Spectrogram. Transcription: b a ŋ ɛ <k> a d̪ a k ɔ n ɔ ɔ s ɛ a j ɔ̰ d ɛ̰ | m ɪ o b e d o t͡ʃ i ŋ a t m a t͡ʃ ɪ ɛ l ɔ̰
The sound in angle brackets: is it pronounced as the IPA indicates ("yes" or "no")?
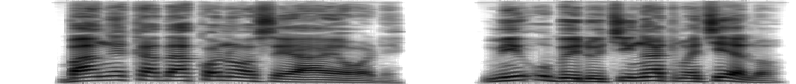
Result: yes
